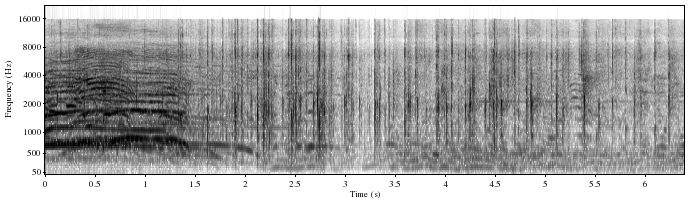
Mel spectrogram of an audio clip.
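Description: A man's voice through a handheld megaphone, one long drawn-out call lasting about a second and a half. This is followed by a crowd clapping and chattering.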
